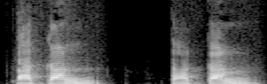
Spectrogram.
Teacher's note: যখন আন বলছেন থেমে যাচ্ছেন তখন বুঝে নিতে হবে এর নিচে হসন্ত আছে। তাহলে আন প্রত্যয় এই শব্দের মধ্যে রয়েছে এবং এটি যখন উচ্চারণ করবে করব তখন হবে তাকানো।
